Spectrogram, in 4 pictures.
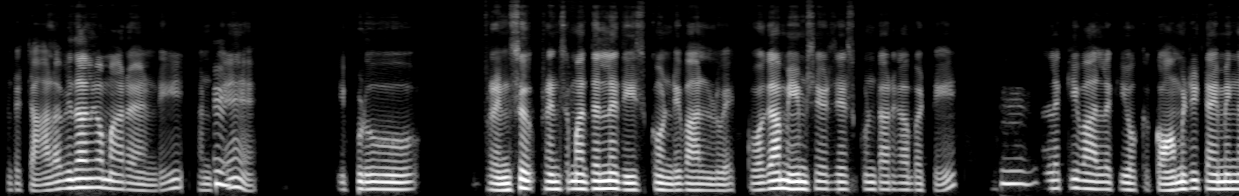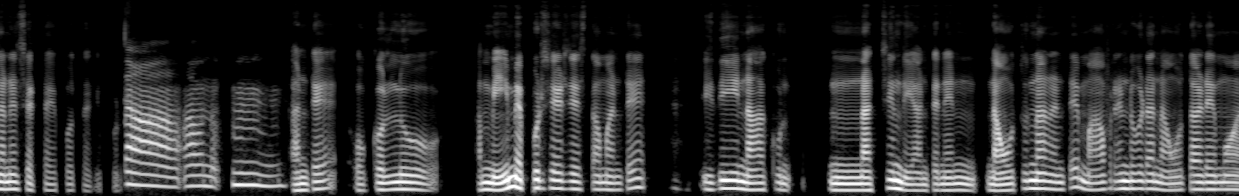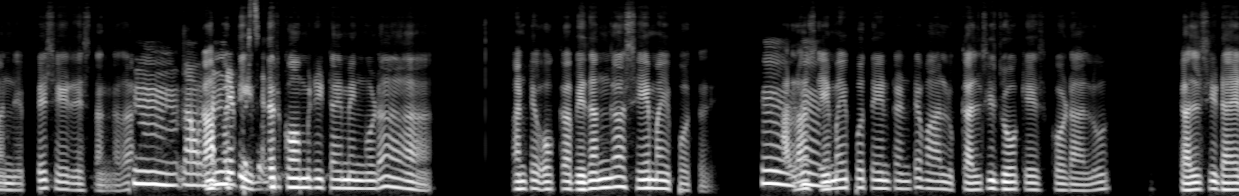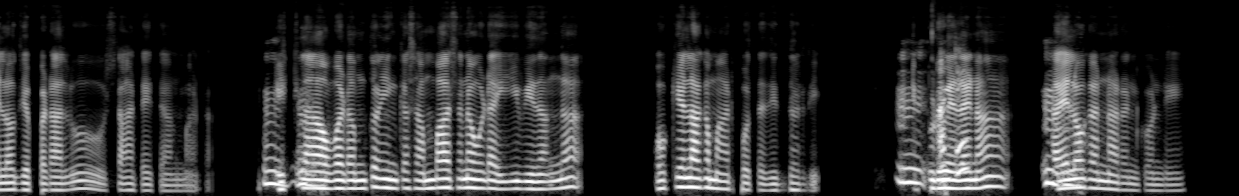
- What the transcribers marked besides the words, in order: in English: "ఫ్రెండ్స్"; in English: "మేమ్ షేర్"; other background noise; in English: "కామెడీ టైమింగ్"; in English: "సెట్"; in English: "షేర్"; in English: "ఫ్రెండ్"; in English: "షేర్"; in English: "హండ్రెడ్ పర్సెంట్"; in English: "కామెడీ టైమింగ్"; tapping; in English: "సేమ్"; in English: "సేమ్"; in English: "జోక్"; in English: "డైలాగ్"; in English: "స్టార్ట్"; in English: "డైలాగ్"; other noise
- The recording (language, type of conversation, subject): Telugu, podcast, ఇంటర్నెట్‌లోని మీమ్స్ మన సంభాషణ తీరును ఎలా మార్చాయని మీరు భావిస్తారు?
